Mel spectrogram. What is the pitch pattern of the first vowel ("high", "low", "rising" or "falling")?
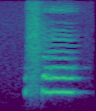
high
